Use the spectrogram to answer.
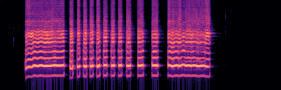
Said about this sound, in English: Doesn't that sound good? Sounds like a dead calf. I don't know. It is a ram's horn.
